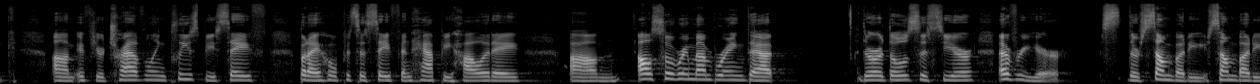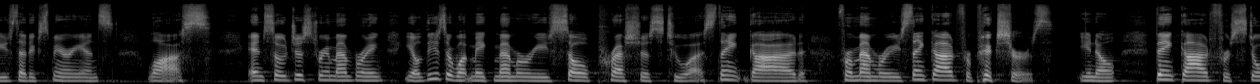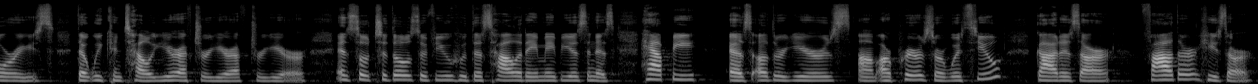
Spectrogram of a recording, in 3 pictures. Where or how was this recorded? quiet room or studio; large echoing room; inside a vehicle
large echoing room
